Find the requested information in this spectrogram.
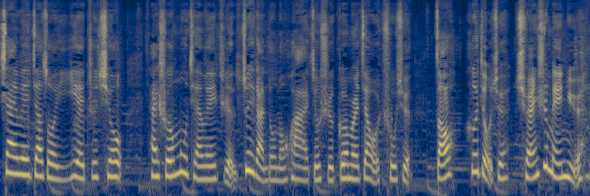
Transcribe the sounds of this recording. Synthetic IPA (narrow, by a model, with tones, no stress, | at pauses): ɕja˥˩i˧˥we˥˧ɪt͡ɕjɑ˥˧ʊt͡swɔ˥˩i˧˥jɛ˥˩ʈ͡ʂɻ̩˥t͡ɕʰjo˥ʊ | t̪ʰa˥ʂwɔ˥mu˥˩t͡ɕʰjɛ˧˥nwe˧˥ɪʈ͡ʂɻ̩˨˩t͡swe˥˩ɪka˨˩nt̪ʊ˥˩ŋd̪ə˩xwa˥˩t͡ɕjo˥˧ʊʂɻ̩˥˩kɤ˥mə˞˧˥t͡ɕjɑ˥˩ʊwɔ˨˩ʈ͡ʂʰu˥t͡ɕʰy˥˩ | t͡sɑ˧˥ʊxɤ˥t͡ɕjo˨˩ʊt͡ɕʰɛ˥˩t͡ɕʰɥɛ˧˥nʂɻ̩˥˩me˧˥ɪny˨˩˦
